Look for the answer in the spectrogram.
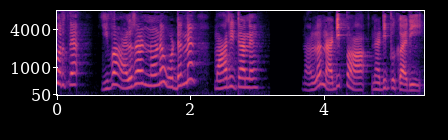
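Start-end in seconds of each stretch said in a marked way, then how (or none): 3.7-5.4 low, scornful taunt; sister-in-law jeers at her crying as fake; mocking sneer. Taunts a crying woman as actress.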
